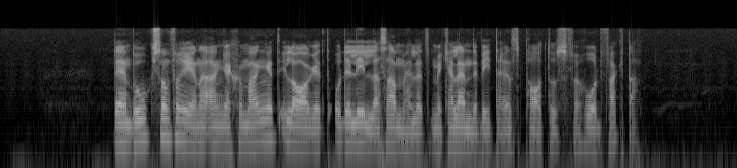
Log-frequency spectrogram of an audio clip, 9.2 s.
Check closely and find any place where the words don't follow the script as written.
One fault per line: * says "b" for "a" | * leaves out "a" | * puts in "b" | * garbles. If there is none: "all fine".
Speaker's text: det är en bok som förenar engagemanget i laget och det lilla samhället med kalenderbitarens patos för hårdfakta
all fine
